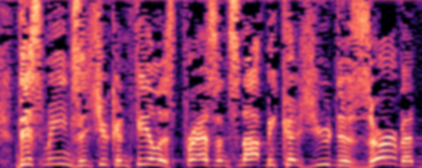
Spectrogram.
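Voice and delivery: high, urgent pulpit proclamation; fervent sermon climax; impassioned preaching. Real, not acted. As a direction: lift the pitch and drive each phrase home.

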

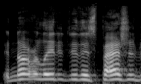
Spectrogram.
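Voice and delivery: ordinary talk, nothing marked

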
